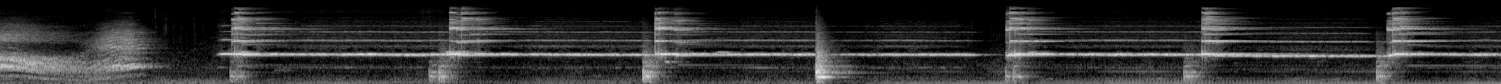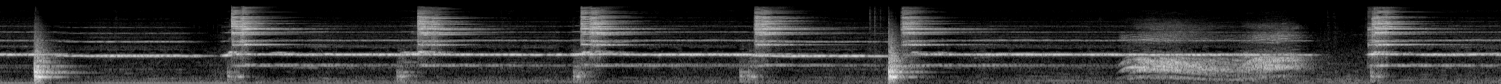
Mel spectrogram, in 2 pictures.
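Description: Gion-bayashi music: small bronze kane hand gongs struck in the clanging 'konchikichin' pattern, the strokes often in quick pairs and each left ringing, over a steady high held note. A swooping sound rises and falls near the start and again a little before the end.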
